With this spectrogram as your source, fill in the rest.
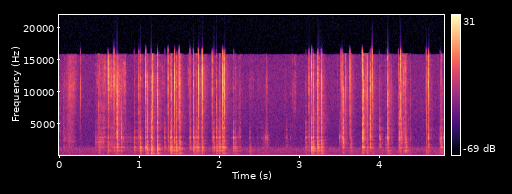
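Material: Plastic.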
